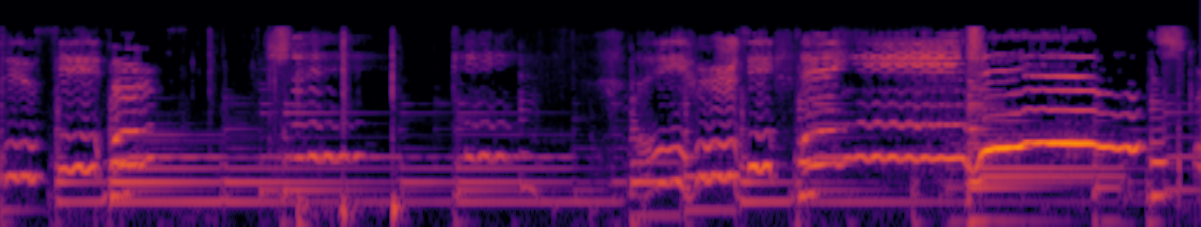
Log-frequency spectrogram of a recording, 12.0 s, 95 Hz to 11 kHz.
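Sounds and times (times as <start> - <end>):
woman singing with vibrato: 0.0 - 1.7, 2.7 - 3.9, 4.6 - 5.4, 6.2 - 12.0
guitar accompaniment: 0.0 - 12.0.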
